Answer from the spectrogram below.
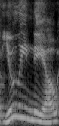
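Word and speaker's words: Yuh-Line Niou: Phonetically, Yulin Neo is her name. – Oh, it's a very nice name. So Yulin Neo, as many of you may know, is running for U.S.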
